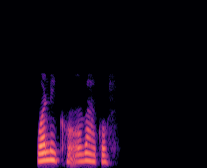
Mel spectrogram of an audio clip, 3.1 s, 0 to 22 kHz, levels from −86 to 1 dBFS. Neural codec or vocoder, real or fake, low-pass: none; real; 3.6 kHz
